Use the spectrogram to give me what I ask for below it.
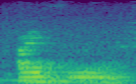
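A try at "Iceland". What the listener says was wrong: S가 뮤트죠, 뮤트. 아일랜드야. 이즐랜드도 아니고. 아일랜드 S가 소리 안 나.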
